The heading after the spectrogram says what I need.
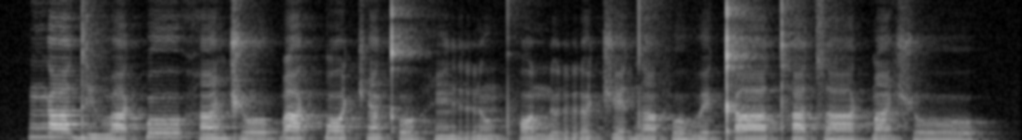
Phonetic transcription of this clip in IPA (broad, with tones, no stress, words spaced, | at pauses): ŋaː˦di˨ βa˨k͡poː˦hã˨˦ d͡ʒoː˨ɓa˦k͡pɔ˦ t͡ʃã˦kʼo˨hĩ˨ rũ˨˦pʰɔ˦nu˨˦rʊ˦ t͡ʃe˦dã˦fo˨βe˦ kʼaː˦tʰa˦t͡saː˨k͡pã˦ ʃoː˨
